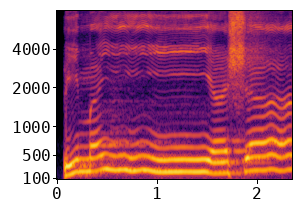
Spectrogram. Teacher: harakat Lim Yasya Mad yang bertemu dengan Hamzah dalam satu kalimat mad wajib muttasil pada saat dibaca waqaf tetap lima harakat kita panjangkan Yasya ujungnya Hamzah jangan tertukar Ain Jangan dibaca Yasya ya jangan · masuk pada huruf ya dan mendengung selama dua atau tiga harakat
